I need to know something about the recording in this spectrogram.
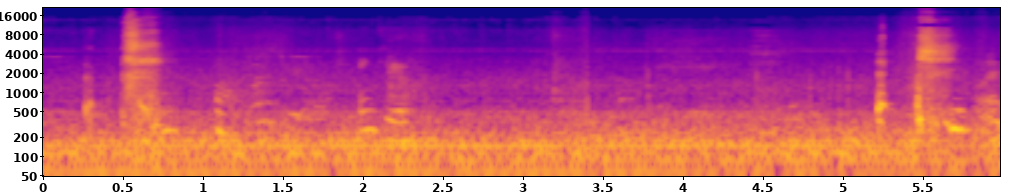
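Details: Random sneezes from a July compilation: two abrupt sneezes over steady traffic-like background noise, with voices between them.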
